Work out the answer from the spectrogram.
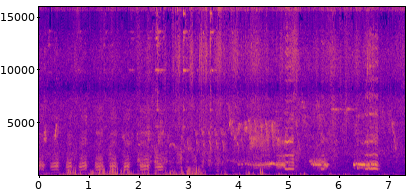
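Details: Chickens (Gallus gallus domesticus) in a farm pen at Dream Rock Silo, with fireflies about, cluck in a quick run of short repeated notes, then a few drawn-out wavering calls over low rumbling noise.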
